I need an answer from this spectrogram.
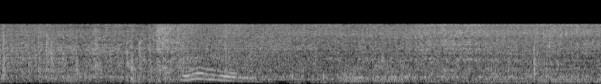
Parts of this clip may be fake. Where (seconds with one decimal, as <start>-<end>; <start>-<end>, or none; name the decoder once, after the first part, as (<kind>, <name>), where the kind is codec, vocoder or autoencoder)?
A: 0.6-1.8 (vocoder, HiFi-GAN); 2.9-4.8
